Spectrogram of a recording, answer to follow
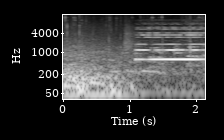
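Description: A steady electronic tone, one unwavering pitch, starts about halfway in and holds.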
